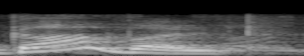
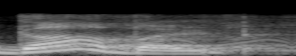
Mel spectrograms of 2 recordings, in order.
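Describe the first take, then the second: Both takes have the same delivery.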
